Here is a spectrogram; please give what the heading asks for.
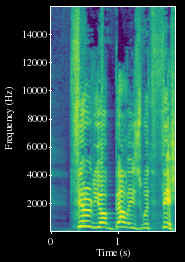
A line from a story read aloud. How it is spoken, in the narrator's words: she shouted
